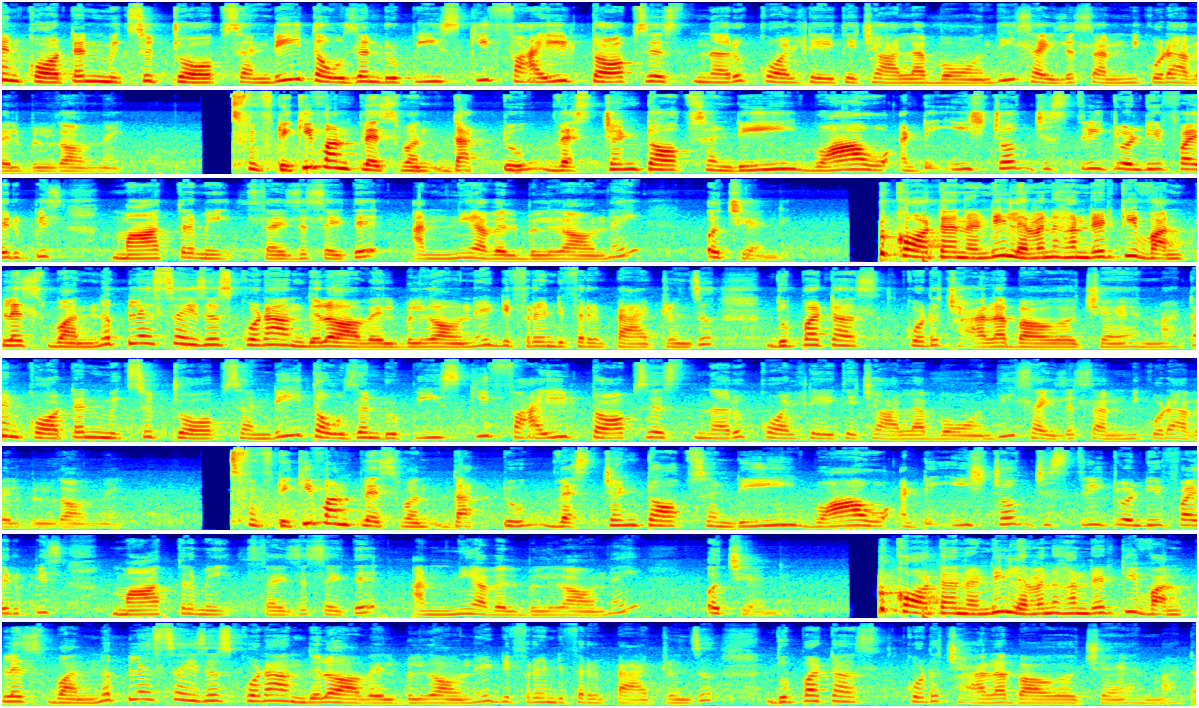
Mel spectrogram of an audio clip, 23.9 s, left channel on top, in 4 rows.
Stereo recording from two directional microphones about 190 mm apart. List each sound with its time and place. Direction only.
0.0 s a woman's voice: 15° left (ahead or behind)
